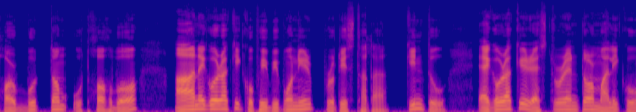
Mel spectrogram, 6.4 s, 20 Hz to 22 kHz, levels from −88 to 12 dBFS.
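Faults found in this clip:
No audible transmission or device faults found on review of the speech audio; nothing to escalate.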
